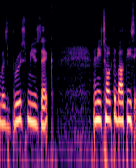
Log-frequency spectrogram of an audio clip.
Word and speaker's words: Muzik: His name was Bruce Music. And he talked about these ACE markers. That's a cool name. Yeah. You know, it's funny. It's spelled Muzik, but it's still pronounced music.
